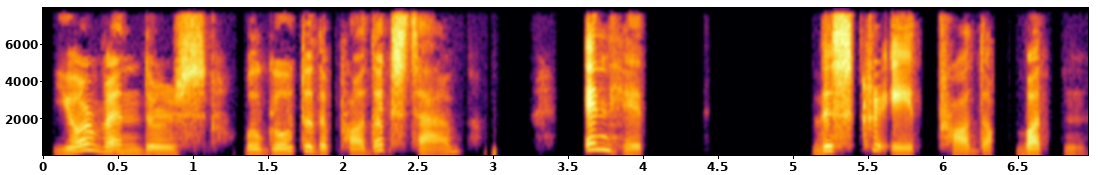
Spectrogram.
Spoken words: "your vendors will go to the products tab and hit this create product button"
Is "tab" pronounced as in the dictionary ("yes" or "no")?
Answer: yes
